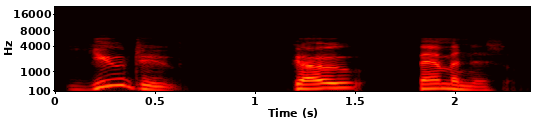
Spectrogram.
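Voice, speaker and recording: A man co-hosting a casual commentary show, presenting in a brisk, upbeat way. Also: fairly high pitch, big pitch swings, no room sound. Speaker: co-host. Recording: dull, dry lo-fi recording.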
